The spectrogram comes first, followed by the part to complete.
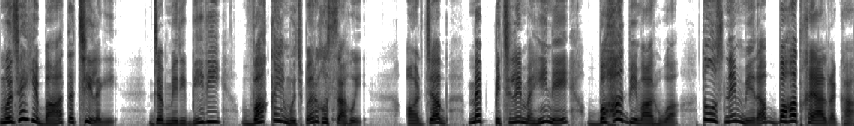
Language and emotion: Urdu, happy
